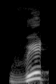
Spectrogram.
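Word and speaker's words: weight: यहां पर भी देखिए ई आई है। और आई के बाद यहां पर देखिए जी एच भी है तो जी एच तो ऐसे भी साइलेंट रहेगा।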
